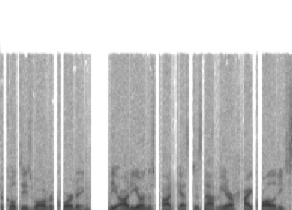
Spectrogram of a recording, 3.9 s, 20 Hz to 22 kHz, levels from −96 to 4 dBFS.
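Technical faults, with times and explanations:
Throughout, low bit depth without dither: the speech carries a coarse, grainy distortion sitting roughly 20 dB below the signal, and it rises and falls with the voice rather than forming a steady hiss. Quiet tails turn gritty. That points to a signal likely rounded to about 5 bits with no dither. Dithered reduction would leave a constant, even noise floor, and this error instead stays tied to the sound itself.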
